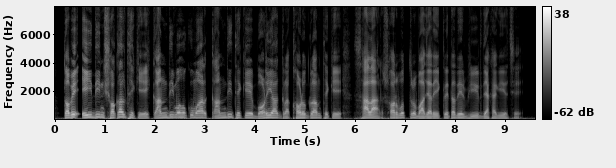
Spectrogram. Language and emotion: Bengali, neutral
